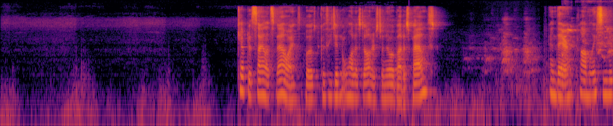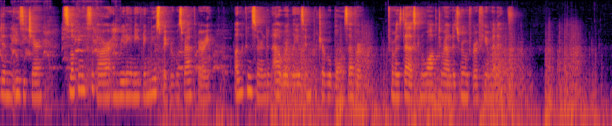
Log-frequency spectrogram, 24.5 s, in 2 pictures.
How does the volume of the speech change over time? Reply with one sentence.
The volume of the speech stays about the same.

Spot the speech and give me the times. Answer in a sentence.
You can hear the speech from 4.8 to 8.7 s and from 10.9 to 22.5 s.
